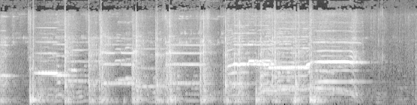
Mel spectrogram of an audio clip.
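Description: Small hand drums are beaten in a quick rhythm.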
